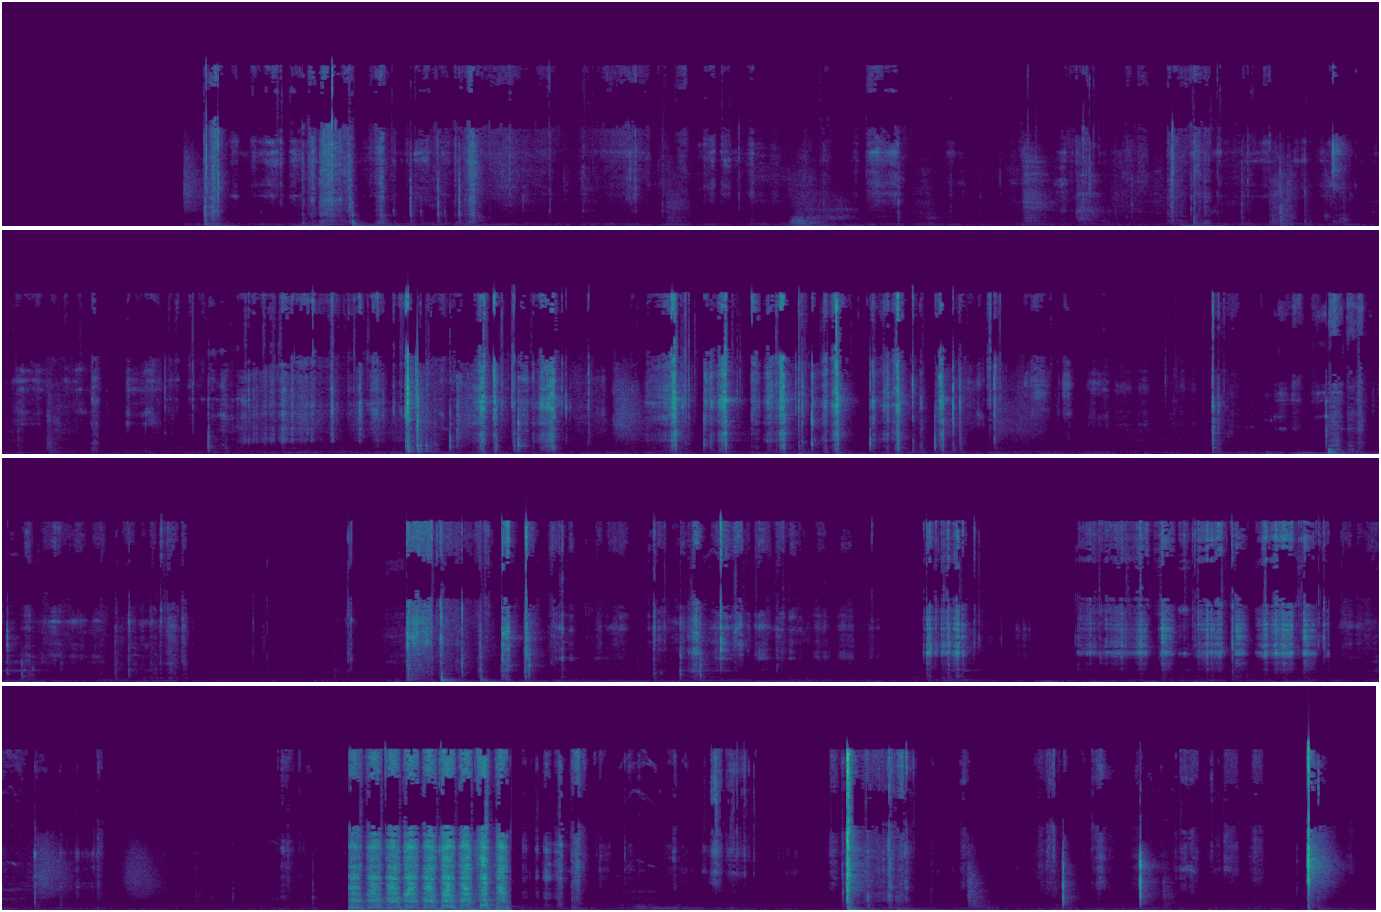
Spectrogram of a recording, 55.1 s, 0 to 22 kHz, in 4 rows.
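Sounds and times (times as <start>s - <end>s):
knife carving wood: 13.9s - 29.4s, 31.0s - 37.5s, 38.2s - 41.1s, 44.8s - 47.3s.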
